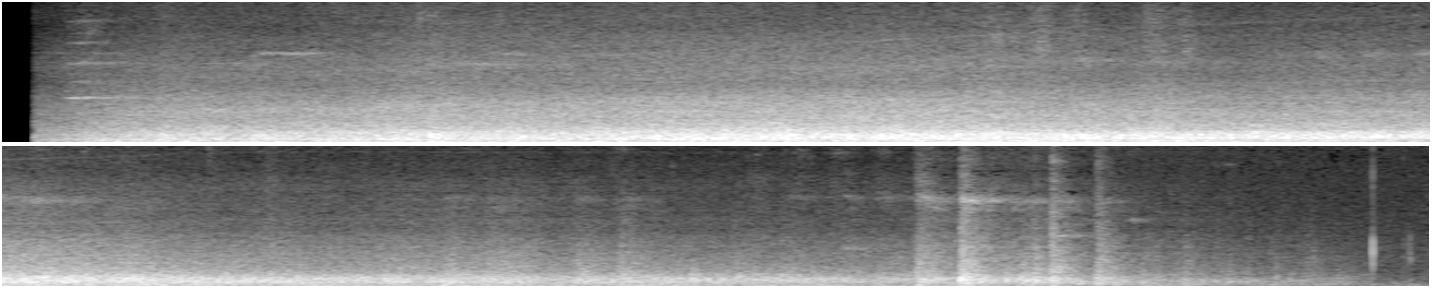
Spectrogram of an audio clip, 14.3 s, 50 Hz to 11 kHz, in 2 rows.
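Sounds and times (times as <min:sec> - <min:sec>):
subway train rumbling along the tracks: 0:00.2 - 0:13.5
sharp uneven clanks and rattles: 0:11.6 - 0:13.3.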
